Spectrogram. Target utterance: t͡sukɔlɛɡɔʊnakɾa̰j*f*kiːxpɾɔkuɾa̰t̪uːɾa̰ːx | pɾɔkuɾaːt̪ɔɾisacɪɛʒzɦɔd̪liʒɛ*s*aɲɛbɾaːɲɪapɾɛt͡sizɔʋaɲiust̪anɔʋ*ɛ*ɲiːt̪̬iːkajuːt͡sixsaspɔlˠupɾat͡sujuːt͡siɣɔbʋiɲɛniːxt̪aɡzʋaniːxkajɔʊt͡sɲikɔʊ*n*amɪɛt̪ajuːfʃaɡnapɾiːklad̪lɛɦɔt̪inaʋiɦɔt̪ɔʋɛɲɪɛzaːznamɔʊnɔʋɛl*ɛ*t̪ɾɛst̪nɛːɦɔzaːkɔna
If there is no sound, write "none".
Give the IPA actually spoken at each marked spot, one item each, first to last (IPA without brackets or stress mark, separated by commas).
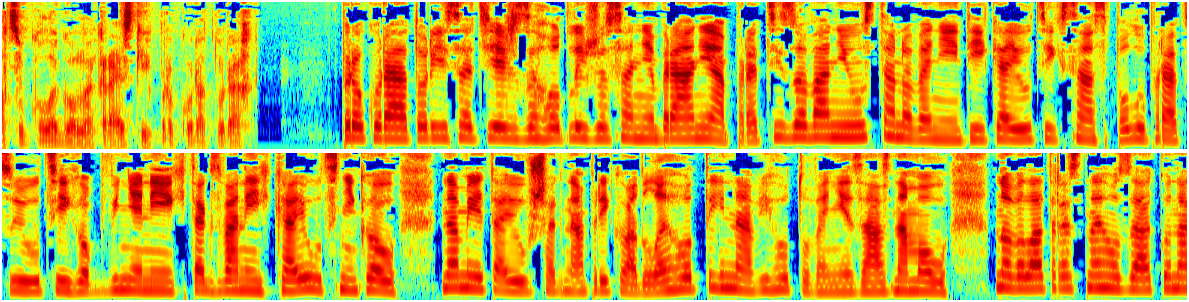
s, s, ɛ, n, a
